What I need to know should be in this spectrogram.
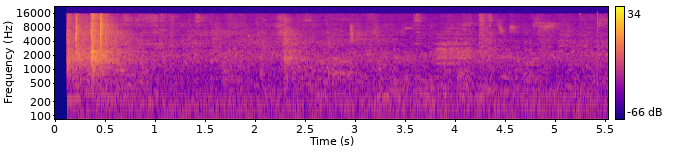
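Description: People murmur quietly in a large echoing hall.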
